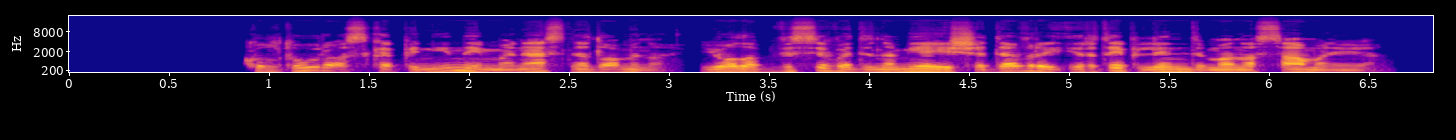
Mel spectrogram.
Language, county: Lithuanian, Kaunas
